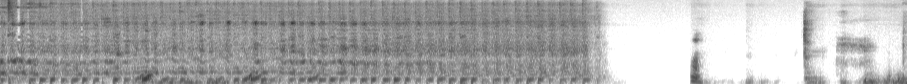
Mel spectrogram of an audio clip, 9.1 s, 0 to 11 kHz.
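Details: Ford XP Falcon cranked after sitting for 35 years: slow, uneven cranking for about six seconds that never fires; turns over but won't catch. Cause suspected, not confirmed.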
